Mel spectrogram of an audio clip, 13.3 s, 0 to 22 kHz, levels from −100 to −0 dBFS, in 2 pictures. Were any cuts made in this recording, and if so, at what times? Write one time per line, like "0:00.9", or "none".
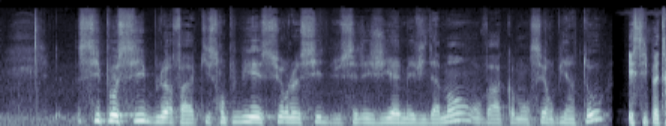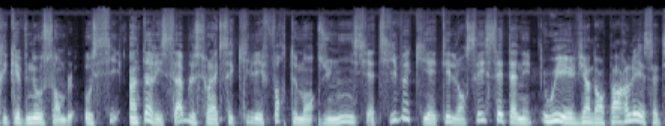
0:03.3
0:05.5
0:08.8
0:09.8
